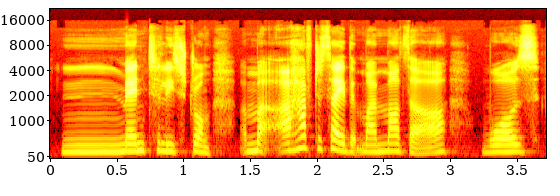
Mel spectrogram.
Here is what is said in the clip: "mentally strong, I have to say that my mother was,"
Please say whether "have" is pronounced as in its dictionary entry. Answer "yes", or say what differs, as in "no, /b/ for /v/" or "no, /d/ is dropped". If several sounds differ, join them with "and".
no, /f/ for /v/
